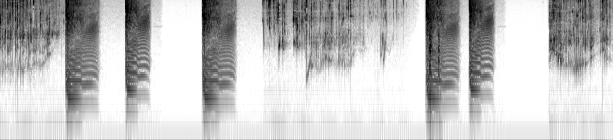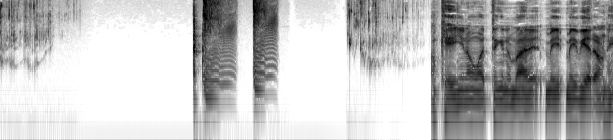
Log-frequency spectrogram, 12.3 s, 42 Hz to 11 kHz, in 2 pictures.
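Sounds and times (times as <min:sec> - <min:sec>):
sake being poured: 0:00.0 - 0:00.7, 0:02.6 - 0:04.6, 0:05.5 - 0:07.0, 0:09.6 - 0:10.4
shoes squeaking on a hard floor: 0:04.3 - 0:04.9
speech: 0:10.6 - 0:12.2.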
